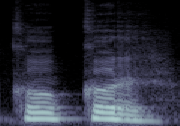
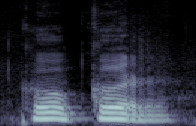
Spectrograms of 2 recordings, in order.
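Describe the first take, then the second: No difference in how they are said.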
